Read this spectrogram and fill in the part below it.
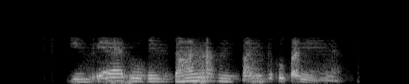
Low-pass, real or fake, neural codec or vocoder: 3.6 kHz; fake; codec, 44.1 kHz, 0.9 kbps, DAC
